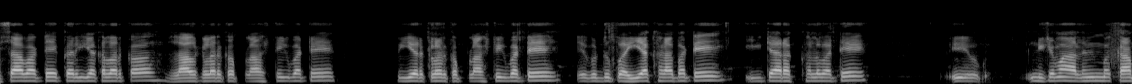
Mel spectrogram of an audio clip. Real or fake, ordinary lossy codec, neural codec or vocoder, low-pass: fake; none; codec, 44.1 kHz, 7.8 kbps, Pupu-Codec; 7.2 kHz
